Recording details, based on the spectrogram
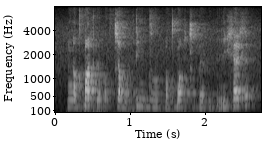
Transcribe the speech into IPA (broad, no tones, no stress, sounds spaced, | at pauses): ŋ æ tˤ k͡p ə x ɗ ə̤ ɓ ə̤ tˤ t͡ɕ æ b ɔ̤ x ɗ i ŋ ə̤ dʱ ɔ̤ ɡ͡b ə̤ tˤ b ɔ ʔ t͡ɕ ə̤ ɡ͡b æ̤ f i̤ ʔ r i x æ x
